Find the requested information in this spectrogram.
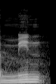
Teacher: نون ساکن کا یہاں اظہار ہے، ٹھیک ہے، غنہ نہیں کریں گے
